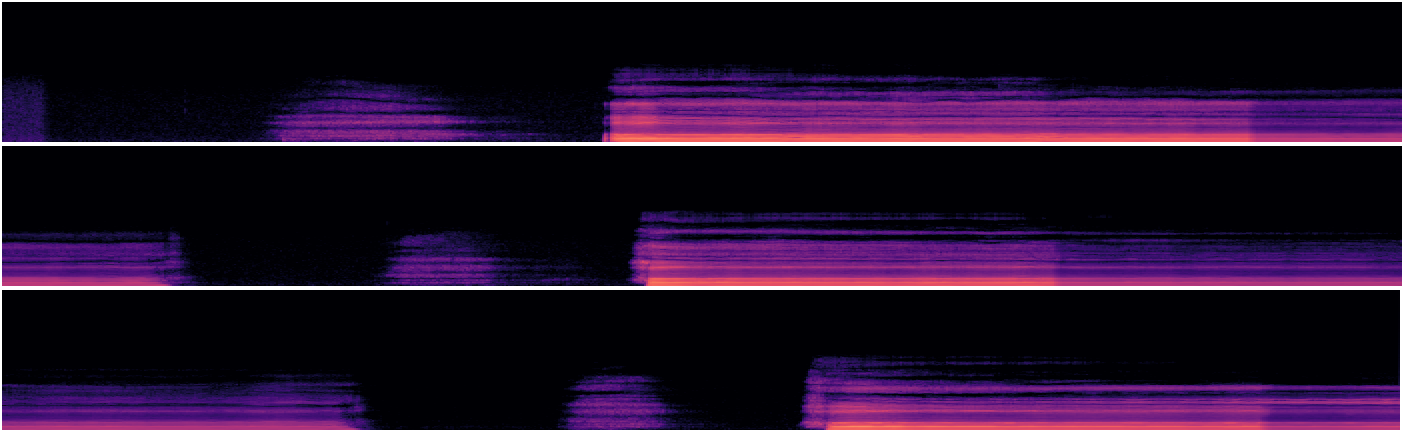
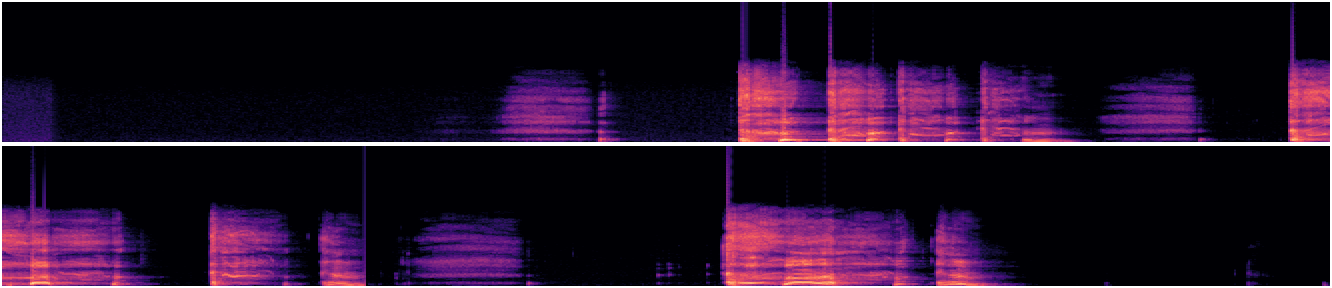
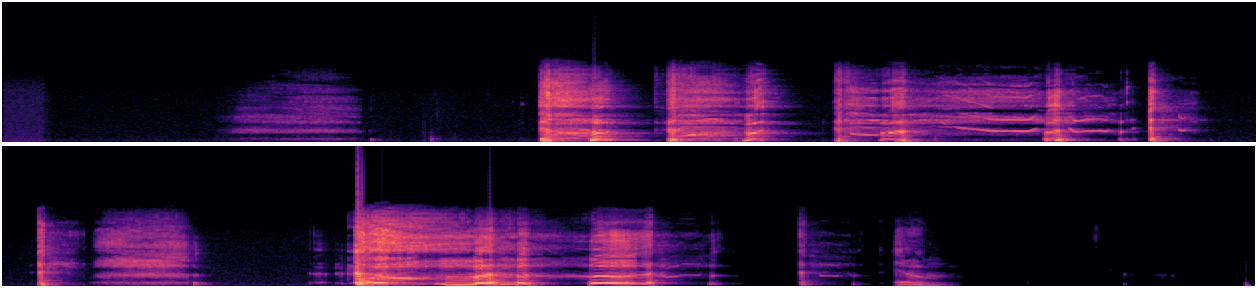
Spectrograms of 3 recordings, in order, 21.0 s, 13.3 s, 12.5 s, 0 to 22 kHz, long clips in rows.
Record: exhalation_length: 21.0 s
exhalation_amplitude: 10826
exhalation_signal_mean_std_ratio: 0.53
three_cough_length: 13.3 s
three_cough_amplitude: 26028
three_cough_signal_mean_std_ratio: 0.34
cough_length: 12.5 s
cough_amplitude: 26028
cough_signal_mean_std_ratio: 0.36
survey_phase: beta (2021-08-13 to 2022-03-07)
age: 45-64
gender: Female
wearing_mask: 'No'
symptom_cough_any: true
symptom_runny_or_blocked_nose: true
symptom_headache: true
symptom_onset: 3 days
smoker_status: Ex-smoker
respiratory_condition_asthma: false
respiratory_condition_other: false
recruitment_source: Test and Trace
submission_delay: 1 day
covid_test_result: Positive
covid_test_method: RT-qPCR
covid_ct_value: 15.3
covid_ct_gene: ORF1ab gene
covid_ct_mean: 15.8
covid_viral_load: 6400000 copies/ml
covid_viral_load_category: High viral load (>1M copies/ml)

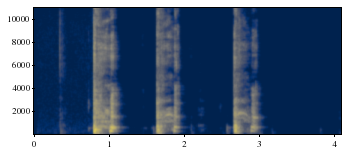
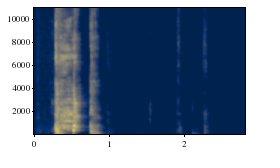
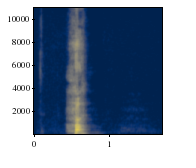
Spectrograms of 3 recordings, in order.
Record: three_cough_length: 4.1 s
three_cough_amplitude: 32632
three_cough_signal_mean_std_ratio: 0.25
cough_length: 2.8 s
cough_amplitude: 32767
cough_signal_mean_std_ratio: 0.24
exhalation_length: 1.7 s
exhalation_amplitude: 32767
exhalation_signal_mean_std_ratio: 0.18
survey_phase: beta (2021-08-13 to 2022-03-07)
age: 65+
gender: Male
wearing_mask: 'No'
symptom_none: true
smoker_status: Ex-smoker
respiratory_condition_asthma: false
respiratory_condition_other: false
recruitment_source: REACT
submission_delay: 6 days
covid_test_result: Negative
covid_test_method: RT-qPCR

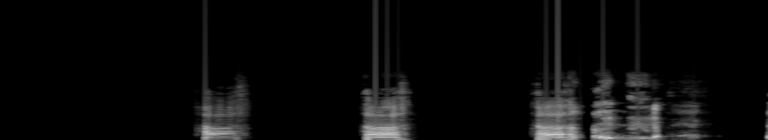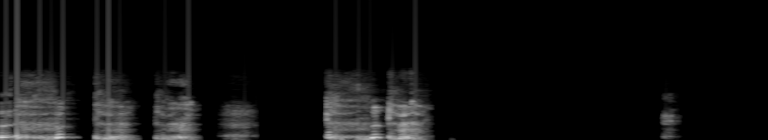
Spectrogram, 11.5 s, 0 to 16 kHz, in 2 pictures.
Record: exhalation_length: 11.5 s
exhalation_amplitude: 30123
exhalation_signal_mean_std_ratio: 0.36
survey_phase: beta (2021-08-13 to 2022-03-07)
age: 45-64
gender: Female
wearing_mask: 'No'
symptom_cough_any: true
symptom_runny_or_blocked_nose: true
symptom_sore_throat: true
symptom_fatigue: true
symptom_fever_high_temperature: true
symptom_headache: true
symptom_change_to_sense_of_smell_or_taste: true
symptom_onset: 2 days
smoker_status: Ex-smoker
respiratory_condition_asthma: true
respiratory_condition_other: true
recruitment_source: Test and Trace
submission_delay: 2 days
covid_test_result: Positive
covid_test_method: RT-qPCR
covid_ct_value: 13.1
covid_ct_gene: ORF1ab gene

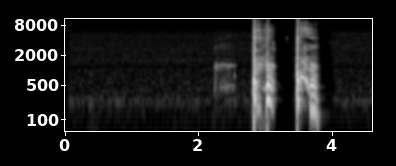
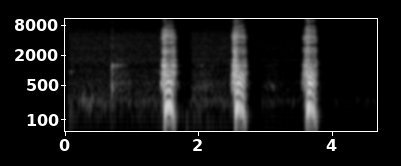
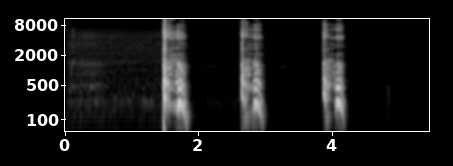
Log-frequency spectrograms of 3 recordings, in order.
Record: cough_length: 4.6 s
cough_amplitude: 32768
cough_signal_mean_std_ratio: 0.26
exhalation_length: 4.7 s
exhalation_amplitude: 32767
exhalation_signal_mean_std_ratio: 0.27
three_cough_length: 5.5 s
three_cough_amplitude: 32768
three_cough_signal_mean_std_ratio: 0.26
survey_phase: beta (2021-08-13 to 2022-03-07)
age: 45-64
gender: Male
wearing_mask: 'No'
symptom_cough_any: true
symptom_runny_or_blocked_nose: true
symptom_headache: true
smoker_status: Never smoked
respiratory_condition_asthma: false
respiratory_condition_other: false
recruitment_source: Test and Trace
submission_delay: 2 days
covid_test_result: Positive
covid_test_method: RT-qPCR
covid_ct_value: 18.2
covid_ct_gene: ORF1ab gene
covid_ct_mean: 18.6
covid_viral_load: 770000 copies/ml
covid_viral_load_category: Low viral load (10K-1M copies/ml)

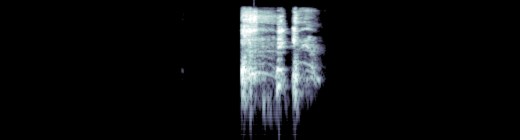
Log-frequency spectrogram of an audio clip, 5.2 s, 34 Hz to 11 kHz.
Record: cough_length: 5.2 s
cough_amplitude: 32768
cough_signal_mean_std_ratio: 0.22
survey_phase: beta (2021-08-13 to 2022-03-07)
age: 45-64
gender: Male
wearing_mask: 'No'
symptom_cough_any: true
symptom_shortness_of_breath: true
symptom_other: true
symptom_onset: 8 days
smoker_status: Never smoked
respiratory_condition_asthma: true
respiratory_condition_other: false
recruitment_source: Test and Trace
submission_delay: 2 days
covid_test_result: Negative
covid_test_method: ePCR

